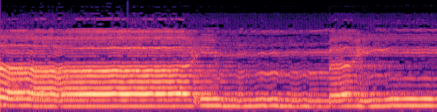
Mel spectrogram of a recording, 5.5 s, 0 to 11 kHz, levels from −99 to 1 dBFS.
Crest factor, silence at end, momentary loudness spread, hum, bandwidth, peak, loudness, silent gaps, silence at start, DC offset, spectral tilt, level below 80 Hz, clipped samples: 12 dB; 0 s; 13 LU; none; 6.6 kHz; 0 dBFS; -13 LUFS; none; 0 s; under 0.1%; -7.5 dB/octave; -60 dBFS; under 0.1%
